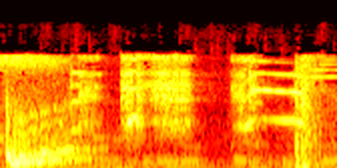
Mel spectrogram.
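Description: A short barnyard sound effect: a few squawking chicken clucks followed by a brief rooster crow, loud, with no talking over it.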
